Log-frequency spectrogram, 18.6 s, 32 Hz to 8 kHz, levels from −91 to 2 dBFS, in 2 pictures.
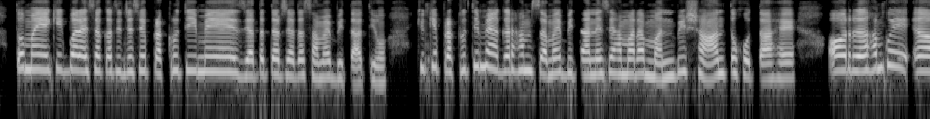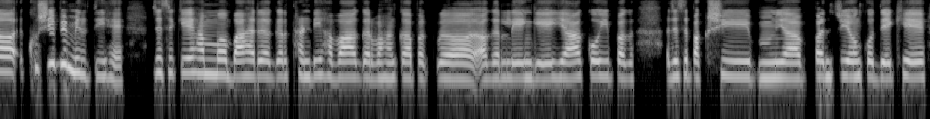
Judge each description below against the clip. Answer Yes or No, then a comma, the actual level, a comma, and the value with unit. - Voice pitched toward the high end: Yes, high, 245 Hz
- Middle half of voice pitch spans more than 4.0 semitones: Yes, average, 4.6 semitones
